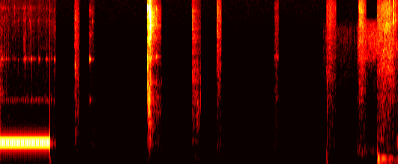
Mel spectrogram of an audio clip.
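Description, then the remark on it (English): A loud, steady telephone tone sounds for under a second and cuts off, followed by scattered soft clicks and ticks as the call connects, with no one speaking. “Let's get my brother on the phone, man.”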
